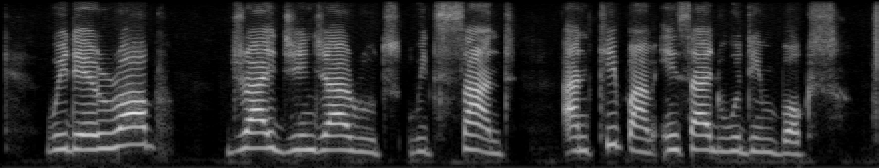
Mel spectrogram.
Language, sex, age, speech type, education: Nigerian Pidgin, female, 30-45, spontaneous, tertiary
